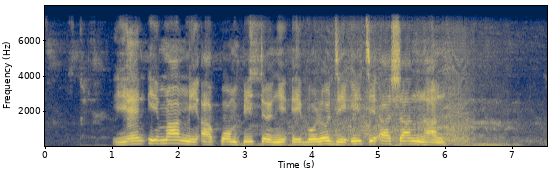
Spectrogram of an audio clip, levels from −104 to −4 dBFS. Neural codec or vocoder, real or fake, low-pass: codec, 16 kHz in and 24 kHz out, 2.2 kbps, FireRedTTS-2 codec; fake; 7.2 kHz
